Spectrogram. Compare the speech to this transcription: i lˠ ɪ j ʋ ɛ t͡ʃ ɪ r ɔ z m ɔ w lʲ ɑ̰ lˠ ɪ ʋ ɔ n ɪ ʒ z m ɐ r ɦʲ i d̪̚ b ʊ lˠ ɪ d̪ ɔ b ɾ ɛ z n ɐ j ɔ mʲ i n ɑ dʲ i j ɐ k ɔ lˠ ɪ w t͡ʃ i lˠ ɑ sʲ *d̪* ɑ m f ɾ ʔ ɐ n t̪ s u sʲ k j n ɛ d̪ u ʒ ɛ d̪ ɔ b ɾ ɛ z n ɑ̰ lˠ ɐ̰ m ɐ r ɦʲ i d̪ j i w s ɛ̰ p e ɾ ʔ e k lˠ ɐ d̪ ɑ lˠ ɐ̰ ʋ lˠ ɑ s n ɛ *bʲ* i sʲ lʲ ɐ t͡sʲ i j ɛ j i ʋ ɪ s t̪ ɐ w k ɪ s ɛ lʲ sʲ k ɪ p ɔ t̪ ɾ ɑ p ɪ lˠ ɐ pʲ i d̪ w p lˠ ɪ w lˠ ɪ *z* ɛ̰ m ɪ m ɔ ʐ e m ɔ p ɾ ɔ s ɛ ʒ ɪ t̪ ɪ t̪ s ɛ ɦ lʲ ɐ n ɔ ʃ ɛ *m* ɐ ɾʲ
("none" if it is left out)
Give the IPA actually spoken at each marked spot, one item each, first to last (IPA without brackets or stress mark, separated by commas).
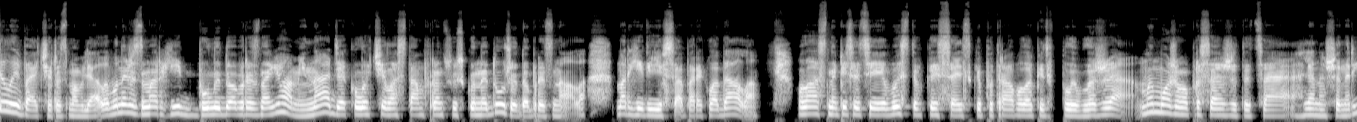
t̪, pʲ, ʒ, n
